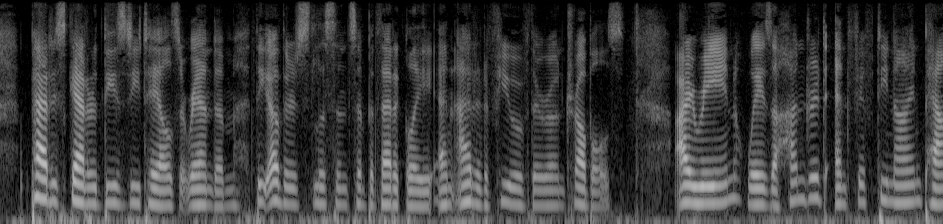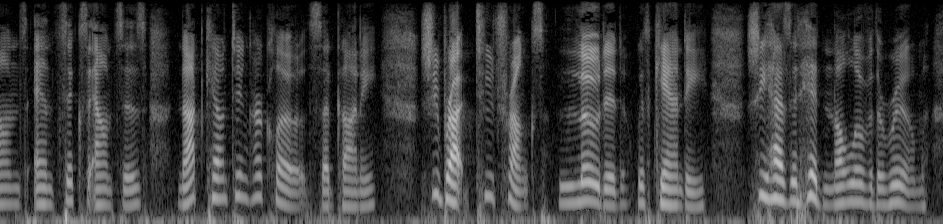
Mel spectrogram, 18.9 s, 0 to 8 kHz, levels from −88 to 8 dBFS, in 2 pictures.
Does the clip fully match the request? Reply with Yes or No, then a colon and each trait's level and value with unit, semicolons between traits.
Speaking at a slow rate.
No: average, 160 wpm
